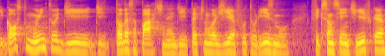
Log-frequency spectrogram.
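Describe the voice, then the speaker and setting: On a very clean recording with a silent background, a man speaks fairly slowly at a medium pitch with fairly even intonation. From Brazil, Paraíba (João Pessoa). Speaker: software developer. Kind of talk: casual podcast interview.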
